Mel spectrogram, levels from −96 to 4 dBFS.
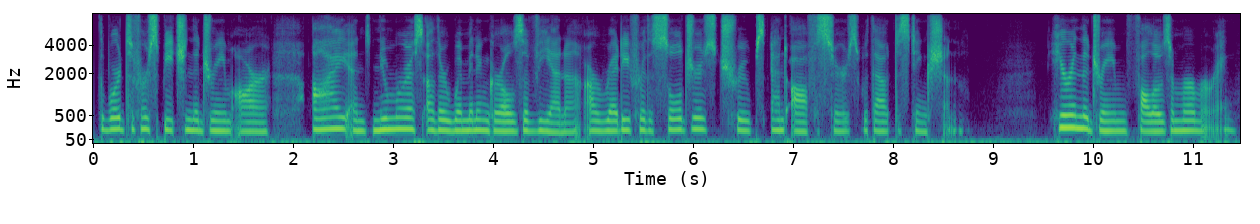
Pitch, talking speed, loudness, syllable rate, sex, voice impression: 200 Hz, 185 wpm, -22 LUFS, 5.3 syllables/s, female, feminine, slightly young, slightly clear, slightly fluent, slightly cute, slightly refreshing, slightly calm, friendly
